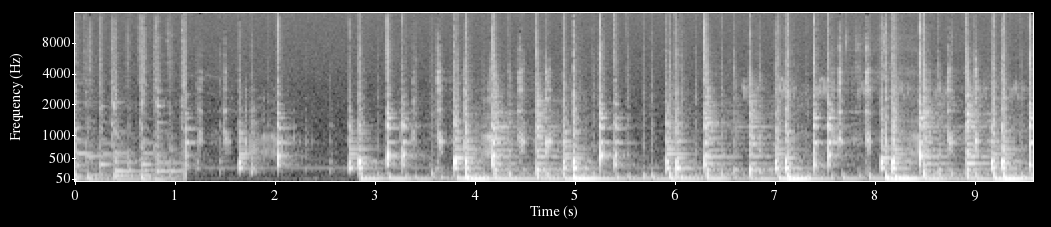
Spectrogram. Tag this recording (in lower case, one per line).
music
